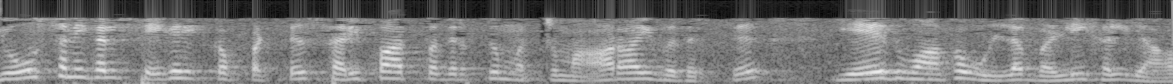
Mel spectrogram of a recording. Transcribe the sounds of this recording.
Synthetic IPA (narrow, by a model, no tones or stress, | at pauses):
joːsɐnɐɪɣɐɭseːɣɐɾɪkːɐpːɐʈːɯsɐɾɪpːaːɾpɐðɐrkɯmɐʈrɯma̰ːɾaːjʋɐðɐrkɯ | eːðɯʋaːɣɐʊɭːɐʋɐɭɪɣɐɭja̰ː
